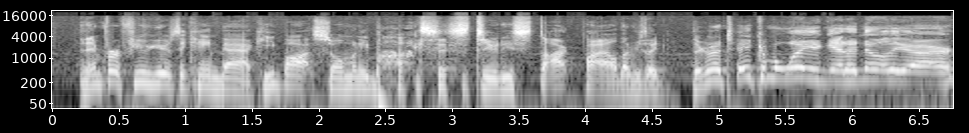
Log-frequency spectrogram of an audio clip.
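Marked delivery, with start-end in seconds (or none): 4.8-6.8 put-on very high-pitched old man voice. Quoting a man who stockpiled boxes of snack cakes, in an old man voice. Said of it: "I've got him talking like an old man".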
